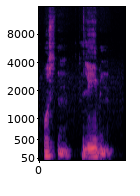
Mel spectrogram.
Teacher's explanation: sözcüklerin veya ifadelerin sonundaki -en sesleridir. Bunlar -ın gibi telaffuz edilir.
